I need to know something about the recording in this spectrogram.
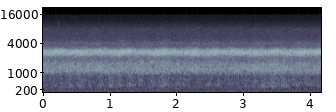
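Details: Night-time frogs filling the air with a seamless, shrill chorus, an even droning trill sustained without pause and nothing else clearly audible.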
